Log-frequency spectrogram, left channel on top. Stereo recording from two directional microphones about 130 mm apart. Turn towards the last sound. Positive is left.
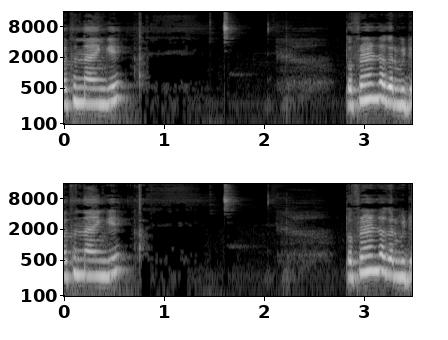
turn(degrees=20)  # may be behind; listen again after turning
